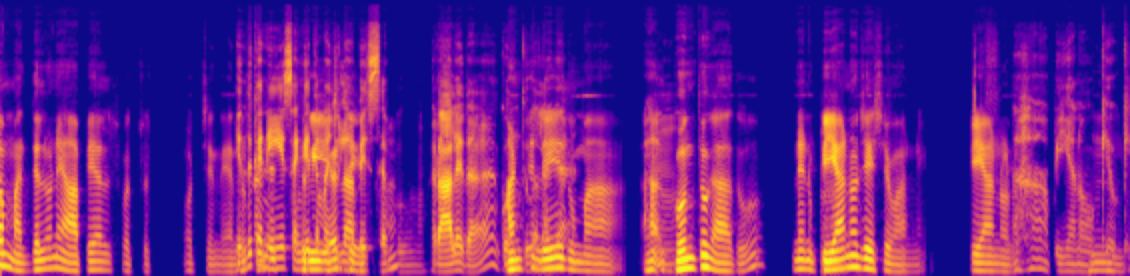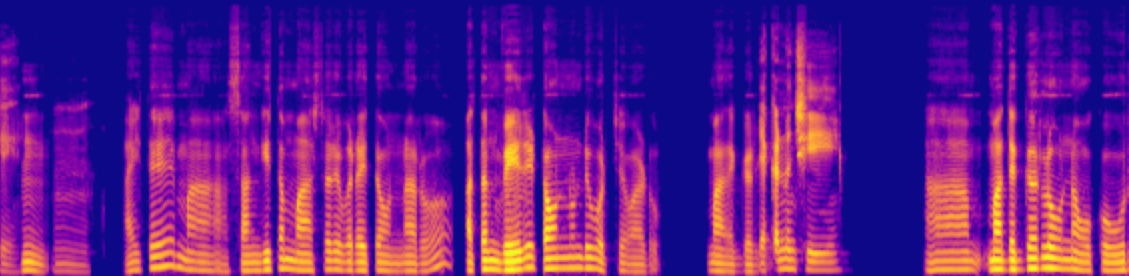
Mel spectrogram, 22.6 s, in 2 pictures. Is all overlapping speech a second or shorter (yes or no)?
no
